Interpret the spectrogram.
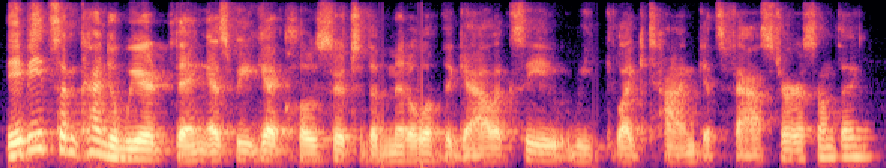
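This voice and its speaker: Fairly quick and a bit mellow, his lowish voice moving through big pitch swings, a thirties-aged man reads tarot live. He chats to viewers, reads their questions aloud, and rambles with plenty of swearing, fillers and restarts.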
